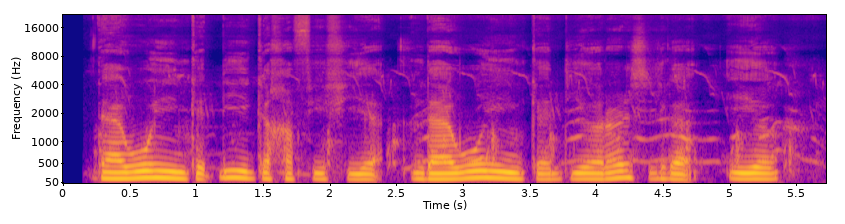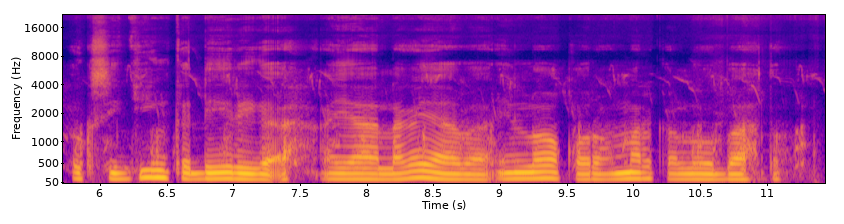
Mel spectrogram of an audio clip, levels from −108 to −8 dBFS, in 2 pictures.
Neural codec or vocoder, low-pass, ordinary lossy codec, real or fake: none; none; none; real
